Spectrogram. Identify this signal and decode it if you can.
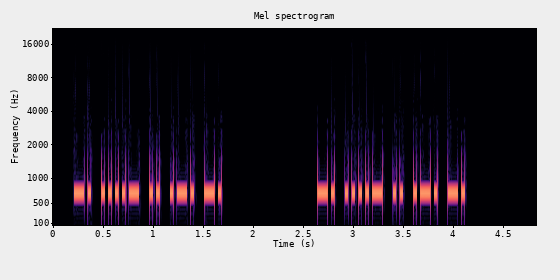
Morse code, heard as a keyed tone, about 34 wpm, 700 Hz. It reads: N4IRN N4IRN
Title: Call Signs Repeated 3x - 35wpm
